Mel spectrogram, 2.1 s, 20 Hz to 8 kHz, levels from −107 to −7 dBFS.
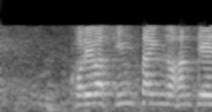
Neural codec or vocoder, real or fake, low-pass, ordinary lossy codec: none; real; 7.2 kHz; AAC, 16 kbps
